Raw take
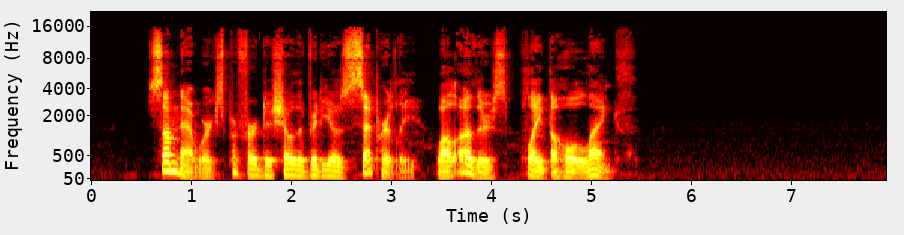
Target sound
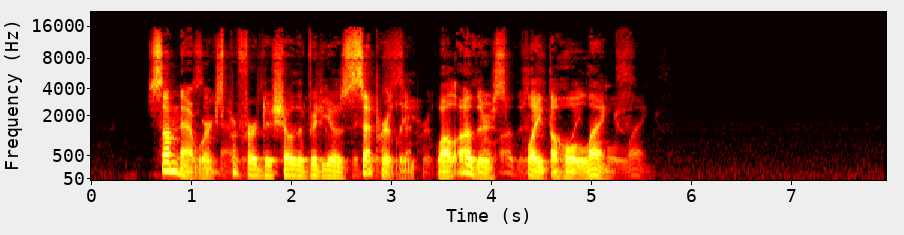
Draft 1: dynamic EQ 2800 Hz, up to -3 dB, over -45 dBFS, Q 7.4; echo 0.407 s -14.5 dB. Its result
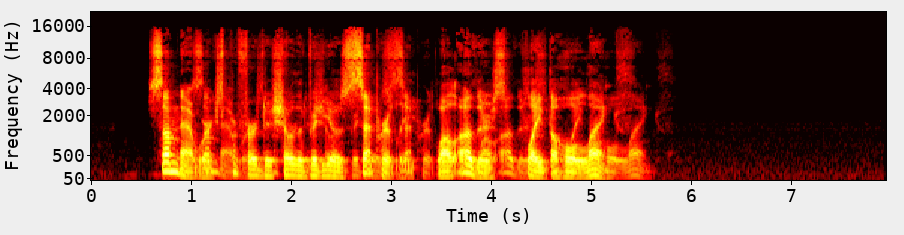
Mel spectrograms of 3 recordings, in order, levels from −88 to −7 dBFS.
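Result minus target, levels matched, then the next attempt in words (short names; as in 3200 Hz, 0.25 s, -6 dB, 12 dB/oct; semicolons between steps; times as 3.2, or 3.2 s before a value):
echo-to-direct +8 dB
dynamic EQ 2800 Hz, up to -3 dB, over -45 dBFS, Q 7.4; echo 0.407 s -22.5 dB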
